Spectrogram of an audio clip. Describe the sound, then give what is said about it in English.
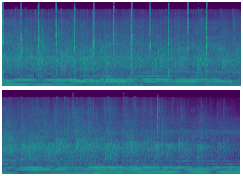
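A church audience applauds steadily to celebrate those who just made a decision to follow Jesus, the crowd's clapping forming a dense patter with sharper claps standing out, over a sustained low musical drone that shifts pitch partway through. “Church, can we celebrate with all those that just made that decision?”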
